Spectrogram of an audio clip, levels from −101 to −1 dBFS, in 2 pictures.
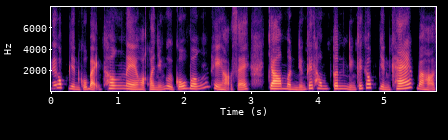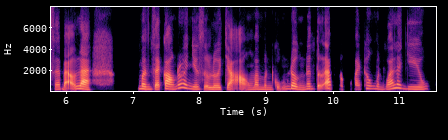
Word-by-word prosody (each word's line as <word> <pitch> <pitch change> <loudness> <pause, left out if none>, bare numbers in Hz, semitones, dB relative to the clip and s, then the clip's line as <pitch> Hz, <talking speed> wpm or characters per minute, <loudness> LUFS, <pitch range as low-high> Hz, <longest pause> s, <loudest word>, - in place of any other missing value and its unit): cái 290 +3 -4
góc 340 0 +1
nhìn 230 -6 -6
của 200 +2 -5
bạn - - +2
thân 275 0 -1
nè, 220 -5 +3
hoặc 200 -1 -5
là 195 - 0
những 175 +2 -10
người 240 -4 -3
cố 225 +3 +1
vấn 270 - -2
thì 230 -6 0
họ 195 - -3
sẽ 180 +4 -2 0.3
cho 245 -1 +8
mình 220 -6 -4
những 165 +3 -9
cái 285 - -1
thông 260 -2 -6
tin, 255 -1 -2
những 175 -3 -11
cái 265 - -4
góc 340 0 +2
nhìn 200 -7 -7
khác, 265 - +4
và 225 - +1
họ - - -2
sẽ 210 +1 -5
bảo - - +4
là 235 -5 +7 0.7
mình 235 -3 +1
sẽ 200 -1 +2
còn 230 -4 +6
rất 330 - 0
là 350 - +1
nhiều 215 -7 -5
sự 165 -6 -4
lựa 180 +1 -1
chọn, 185 - +1
và 210 - -2
mình 190 -3 -8
cũng 230 +6 -11
đừng 220 -9 +1
nên 235 0 -5
tự - - -3
áp 290 - +5
lực - - -11
bản 200 -1 -6
thân 265 -2 -7
mình 220 -4 -11
quá 220 +4 0
là 325 - 0
nhiều. 215 -5 -7
230 Hz, 285 wpm, -25 LUFS, 200-260 Hz, 0.7 s, cho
